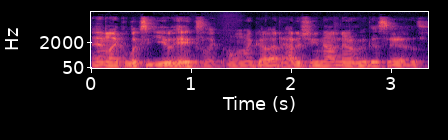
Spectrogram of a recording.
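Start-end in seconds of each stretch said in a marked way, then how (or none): 1.4-3.4 put-on embarrassed voice, much lower. Retelling a meeting, the speaker acts out her friend Janie: imitating Janie's embarrassment. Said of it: "her friend Janie gets all embarrassed".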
